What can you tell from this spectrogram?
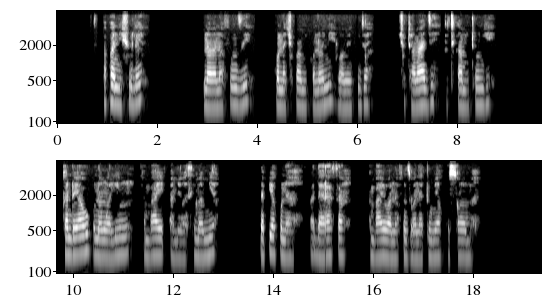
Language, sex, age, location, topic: Swahili, female, 18-24, Kisii, health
